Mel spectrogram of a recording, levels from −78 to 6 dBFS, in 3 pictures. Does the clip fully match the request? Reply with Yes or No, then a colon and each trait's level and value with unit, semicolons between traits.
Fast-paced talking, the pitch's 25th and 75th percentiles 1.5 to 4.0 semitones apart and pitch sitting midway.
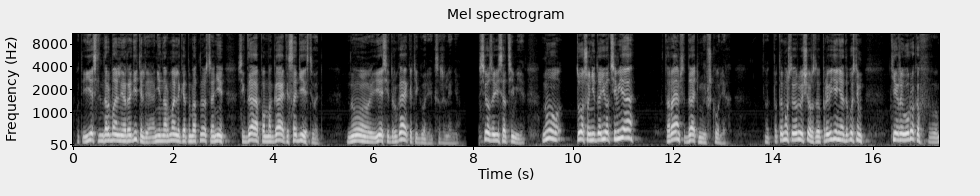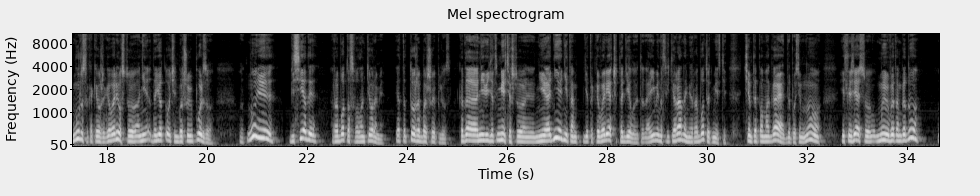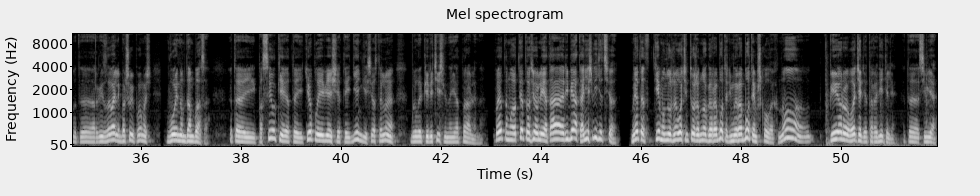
No: fast, 175 wpm; average, 4.5 semitones; medium, 160 Hz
